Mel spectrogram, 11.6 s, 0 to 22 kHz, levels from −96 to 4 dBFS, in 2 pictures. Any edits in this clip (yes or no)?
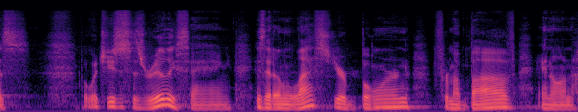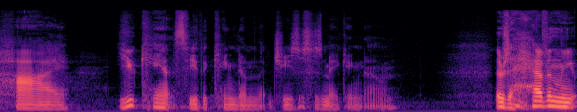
no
